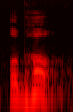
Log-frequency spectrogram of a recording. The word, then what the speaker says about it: ubho: See, bhikkhave ubho. Not ubo, not bhikkhave. Bhikkhave ubho ante anupagam majjhima, not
